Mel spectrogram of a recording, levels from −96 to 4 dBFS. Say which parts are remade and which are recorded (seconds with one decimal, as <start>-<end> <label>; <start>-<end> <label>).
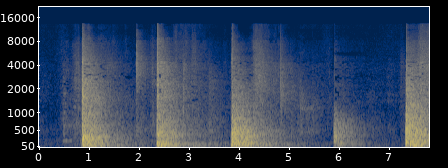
0.0-0.7 recorded; 0.7-2.2 remade; 2.2-3.1 recorded; 3.1-6.5 remade; 6.5-7.8 recorded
